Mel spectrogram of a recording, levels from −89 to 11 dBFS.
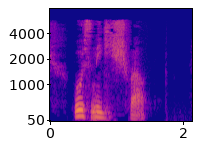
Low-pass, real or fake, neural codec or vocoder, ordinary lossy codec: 7.2 kHz; fake; codec, 16 kHz, 0.5 kbps, X-Codec, HuBERT features, trained on LibriSpeech; MP3, 24 kbps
